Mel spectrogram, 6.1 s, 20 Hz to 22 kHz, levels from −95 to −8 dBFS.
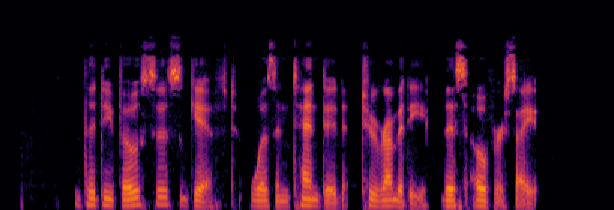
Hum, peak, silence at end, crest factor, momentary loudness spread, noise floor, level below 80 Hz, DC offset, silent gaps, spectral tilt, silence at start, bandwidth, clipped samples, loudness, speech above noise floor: none; -14 dBFS; 0.75 s; 22 dB; 12 LU; under -90 dBFS; -66 dBFS; under 0.1%; none; -2.5 dB/octave; 0.75 s; 10.5 kHz; under 0.1%; -34 LUFS; over 55 dB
